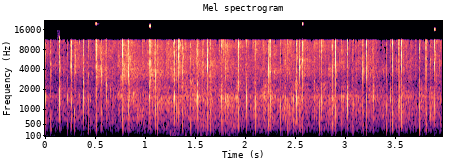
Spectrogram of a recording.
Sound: all applauding

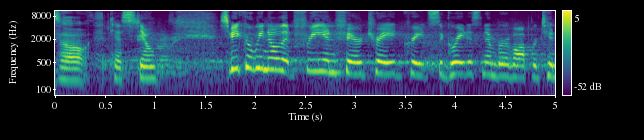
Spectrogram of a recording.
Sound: speaking in French

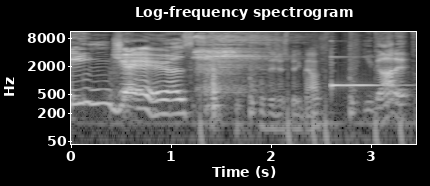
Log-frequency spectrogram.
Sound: bell rings

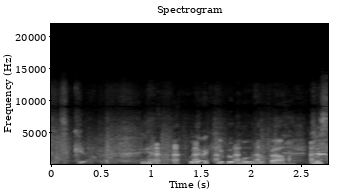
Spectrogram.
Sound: Conan laughs

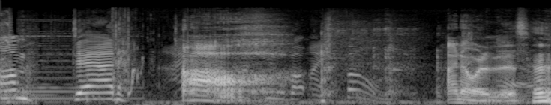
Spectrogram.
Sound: laughs

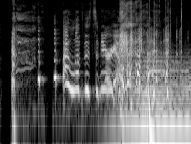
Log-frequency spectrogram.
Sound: laughing; bright music

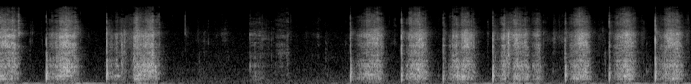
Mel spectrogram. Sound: scraping against model; scraping against model

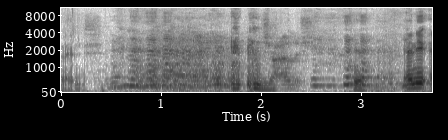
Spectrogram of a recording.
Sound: laughter

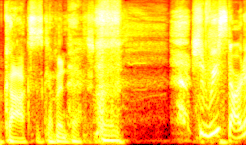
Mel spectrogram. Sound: laughs

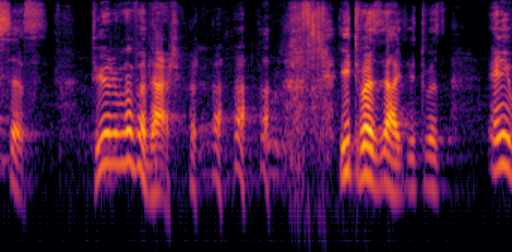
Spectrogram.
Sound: laughs

